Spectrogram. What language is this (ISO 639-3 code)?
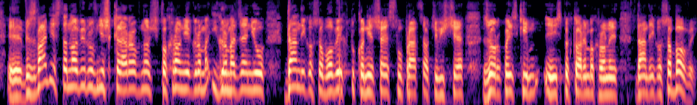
pol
